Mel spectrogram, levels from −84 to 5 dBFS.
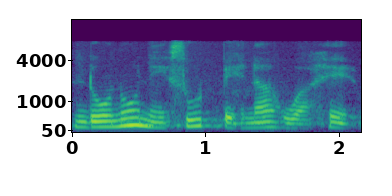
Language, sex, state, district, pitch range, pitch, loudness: Hindi, female, Arunachal Pradesh, Papum Pare, 160-205 Hz, 175 Hz, -16 LUFS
